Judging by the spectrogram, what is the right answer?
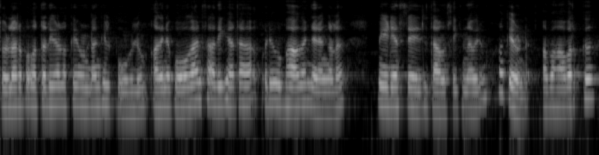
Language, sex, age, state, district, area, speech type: Malayalam, female, 45-60, Kerala, Kottayam, rural, spontaneous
